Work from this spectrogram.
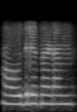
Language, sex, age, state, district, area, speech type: Kannada, female, 18-30, Karnataka, Gulbarga, urban, conversation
